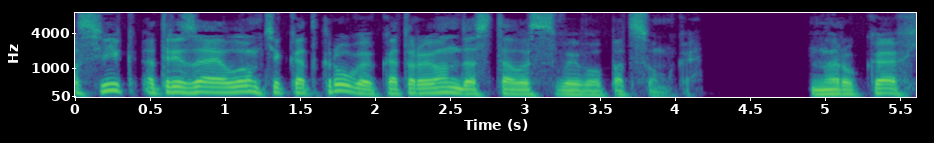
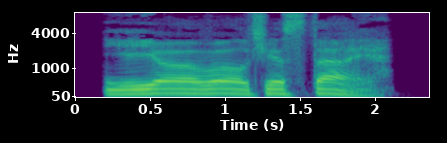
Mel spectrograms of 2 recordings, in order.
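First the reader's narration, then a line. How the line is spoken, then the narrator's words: Gloomy. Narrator (Russian): мрачно проговорил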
